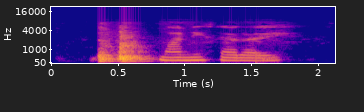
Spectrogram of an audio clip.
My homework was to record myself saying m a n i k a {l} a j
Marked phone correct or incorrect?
incorrect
